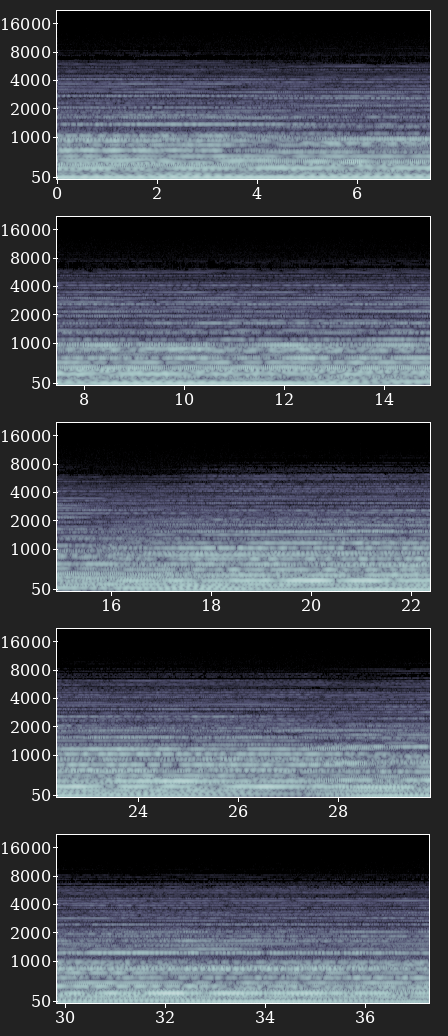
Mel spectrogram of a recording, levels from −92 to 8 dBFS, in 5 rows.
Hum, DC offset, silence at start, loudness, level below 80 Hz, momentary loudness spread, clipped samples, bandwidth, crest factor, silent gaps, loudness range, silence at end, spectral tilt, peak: none; under 0.1%; 0 s; -17 LUFS; -20 dBFS; 4 LU; under 0.1%; 6.4 kHz; 14 dB; none; 3 LU; 0 s; -8.5 dB/octave; -2 dBFS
